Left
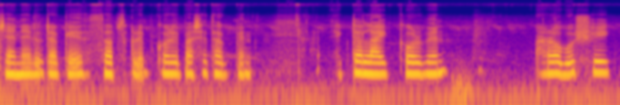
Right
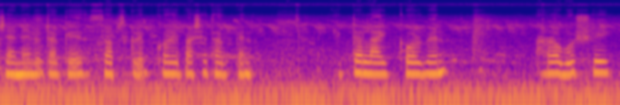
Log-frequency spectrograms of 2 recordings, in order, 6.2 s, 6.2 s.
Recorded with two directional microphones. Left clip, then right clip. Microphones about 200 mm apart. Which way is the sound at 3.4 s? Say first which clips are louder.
Left 16 dB; 45° left (ahead or behind).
